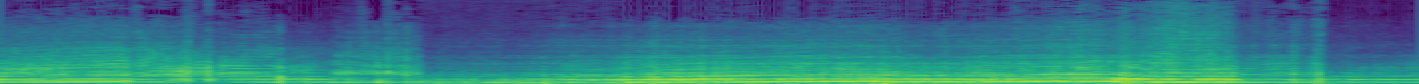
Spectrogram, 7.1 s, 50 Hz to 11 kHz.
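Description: Fiat 500 race car's BMW S1000RR superbike inline-four engine revving hard at high pitch. The pitch climbs, drops about half a second in, steps quickly around a second in, climbs steadily from about three seconds in to its loudest, then falls away sharply near the end as the throttle comes off.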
